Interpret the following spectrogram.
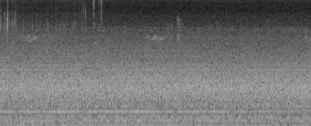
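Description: Steady low rumbling background noise, with a faint steady hum that stops about four and a half seconds in.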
